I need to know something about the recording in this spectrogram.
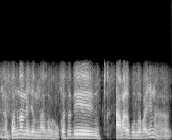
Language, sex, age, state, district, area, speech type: Marathi, male, 18-30, Maharashtra, Washim, urban, conversation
